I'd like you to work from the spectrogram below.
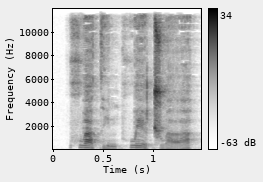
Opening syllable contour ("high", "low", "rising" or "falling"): falling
